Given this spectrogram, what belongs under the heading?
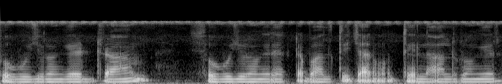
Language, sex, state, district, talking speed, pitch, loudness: Bengali, male, West Bengal, Paschim Medinipur, 130 wpm, 120 Hz, -17 LUFS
